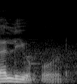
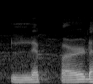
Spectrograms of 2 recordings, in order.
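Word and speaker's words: leopard: नो इट इज़ द लियोपोर्ड। तुम समझ जाना कि ये कुछ और नहीं है, ये लेपर्ड है। वैसे इसका करेक्ट प्रोनाउंसिएशन जो है वो लेपर्ड है, REPORD, लेपर्ड।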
